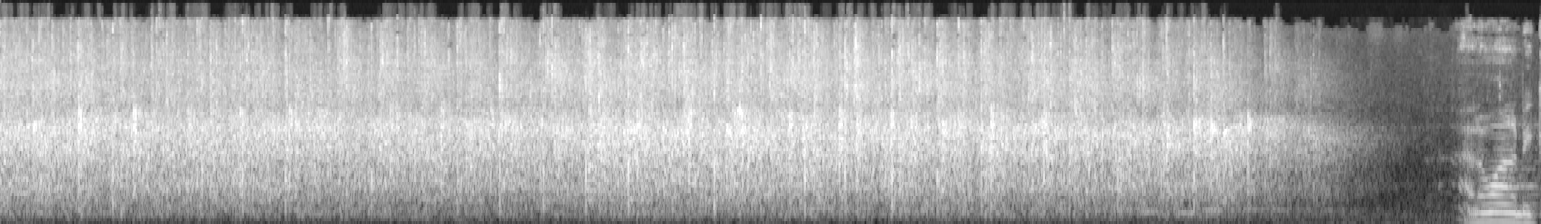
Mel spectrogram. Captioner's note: applause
